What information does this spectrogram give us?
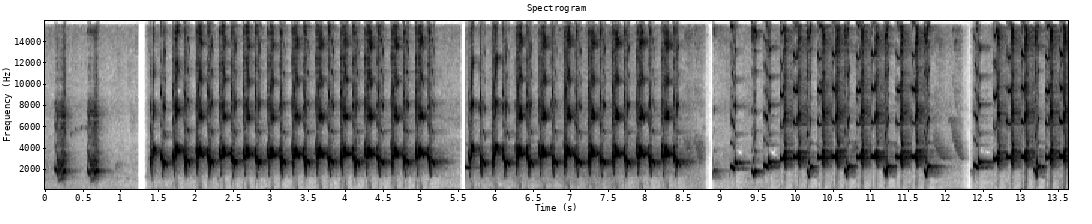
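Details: Black-winged myna singing actively with varied notes to provoke other mynas: long, rapid bursts of ringing repeated notes, broken by short pauses, then varied, sharply inflected whistled phrases.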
